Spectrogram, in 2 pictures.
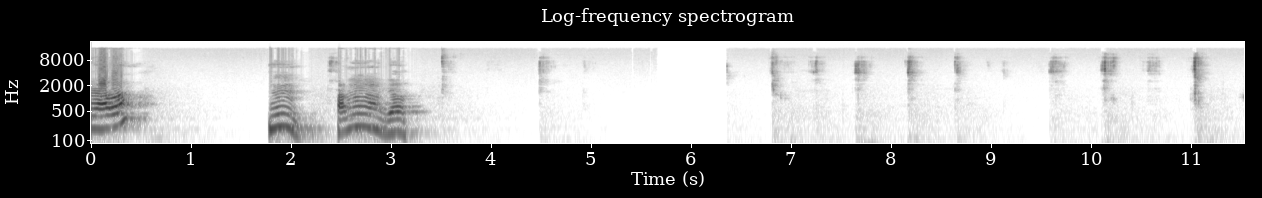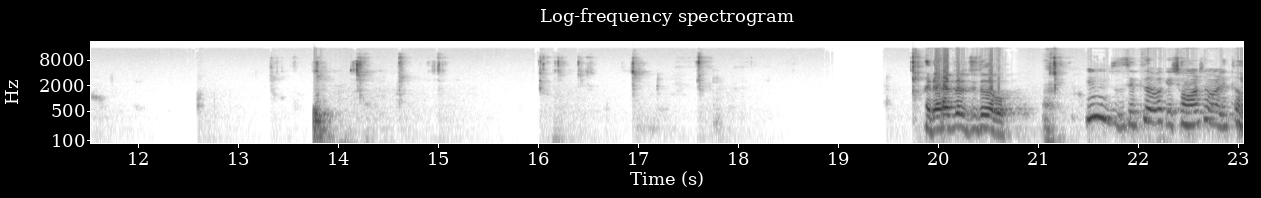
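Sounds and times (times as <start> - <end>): wet chewing clicks and smacks: 6.4 - 15.3, 16.0 - 18.3
loud thump: 13.8 - 14.1.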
